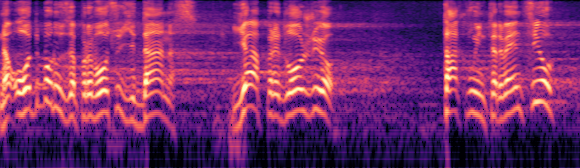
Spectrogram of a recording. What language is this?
Serbian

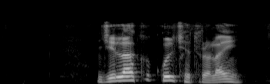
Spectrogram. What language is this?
Nepali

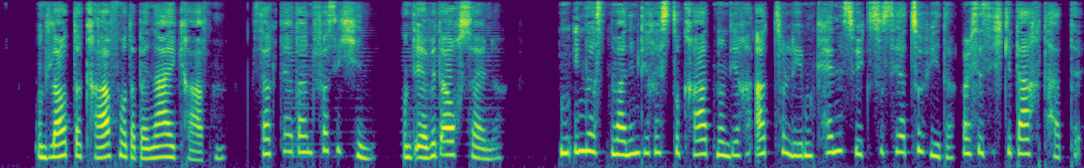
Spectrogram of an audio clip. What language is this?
German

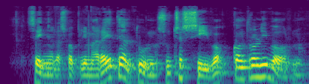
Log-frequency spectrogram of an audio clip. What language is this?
Italian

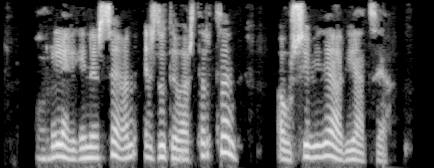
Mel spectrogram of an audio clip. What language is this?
Basque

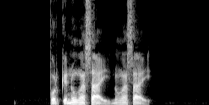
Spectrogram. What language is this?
Galician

